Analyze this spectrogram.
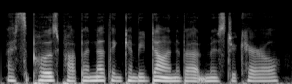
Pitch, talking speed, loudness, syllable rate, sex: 165 Hz, 205 wpm, -18 LUFS, 5.9 syllables/s, female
